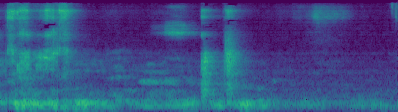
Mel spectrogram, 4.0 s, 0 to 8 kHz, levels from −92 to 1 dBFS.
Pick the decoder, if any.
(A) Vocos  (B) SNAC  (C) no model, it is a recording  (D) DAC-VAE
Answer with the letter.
A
